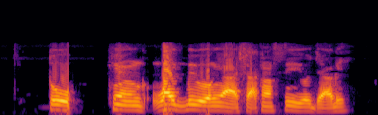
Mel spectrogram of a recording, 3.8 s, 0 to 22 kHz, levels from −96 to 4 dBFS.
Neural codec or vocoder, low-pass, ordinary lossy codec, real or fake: none; 5.4 kHz; none; real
